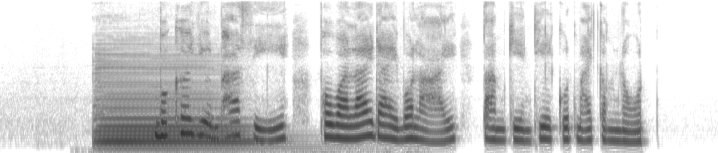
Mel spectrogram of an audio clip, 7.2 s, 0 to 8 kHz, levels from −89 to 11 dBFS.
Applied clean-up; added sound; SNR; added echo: none; Bowed string instrument; 3 dB; none.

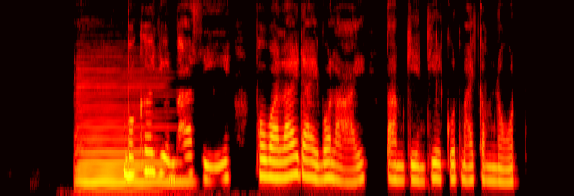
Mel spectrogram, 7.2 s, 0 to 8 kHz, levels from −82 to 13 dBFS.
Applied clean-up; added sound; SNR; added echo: classical method Wiener filter.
